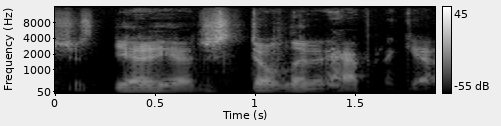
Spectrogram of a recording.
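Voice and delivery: rough, very gruff, gravelly voice. Acting out a man's dismissive reply, very gruff voice. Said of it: "in a very gruff voice".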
